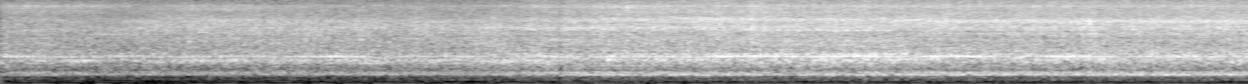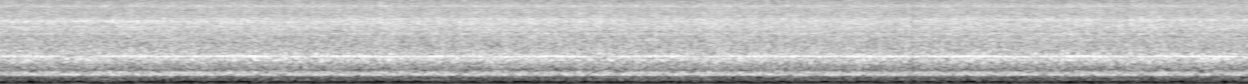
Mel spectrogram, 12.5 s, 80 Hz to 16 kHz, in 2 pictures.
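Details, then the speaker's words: 1996 Ford Mustang idling after AC compressor replacement (old one had a bad pulley), switch overridden and AC on defrost: quiet, even idle with faint steady whine, no knocks or misses as compressor kicks in; sounds good. "you can see now it's kicking in sounds good"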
